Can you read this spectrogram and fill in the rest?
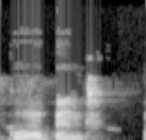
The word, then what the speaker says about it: Globant: You did pronounce it correctly. It is Globant.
